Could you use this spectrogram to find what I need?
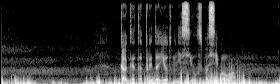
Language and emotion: Russian, neutral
